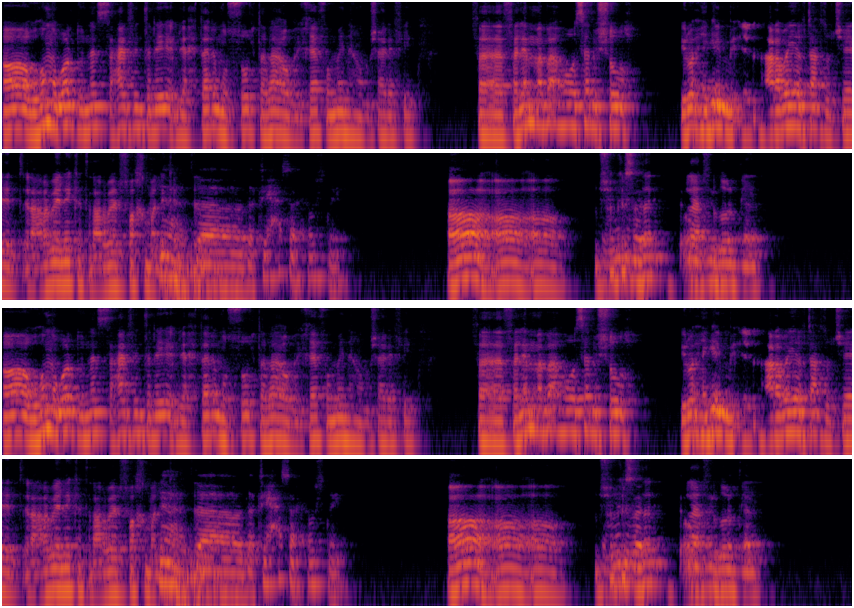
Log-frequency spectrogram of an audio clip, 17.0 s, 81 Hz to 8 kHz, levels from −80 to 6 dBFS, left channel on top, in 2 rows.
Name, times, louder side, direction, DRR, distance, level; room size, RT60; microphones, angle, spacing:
voice 1, 0.0-4.1 4.7-6.3 6.8-10.5 13.0-14.1 14.4-15.1 15.3-16.1, left 1 dB, 15° left, 1.3 m, -30 dB
voice 2, 10.1-11.9 14.5-14.9 15.3-16.1, right 1 dB, 60° right, 1.6 m, -33 dB
16.5 x 7.7 x 4.5 m
head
